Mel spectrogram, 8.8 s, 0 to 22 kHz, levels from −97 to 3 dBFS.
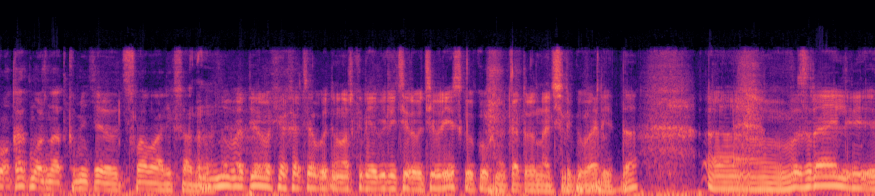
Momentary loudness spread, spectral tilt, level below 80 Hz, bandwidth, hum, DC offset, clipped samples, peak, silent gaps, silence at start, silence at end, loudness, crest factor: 4 LU; -6 dB/octave; -32 dBFS; 9.2 kHz; none; under 0.1%; under 0.1%; -8 dBFS; none; 0 s; 0 s; -19 LUFS; 10 dB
